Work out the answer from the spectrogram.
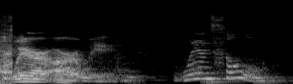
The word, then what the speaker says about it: Seoul: We're in Seoul.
